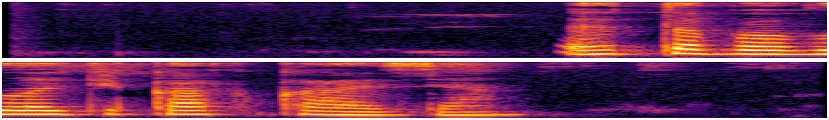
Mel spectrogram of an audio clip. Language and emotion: Russian, neutral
